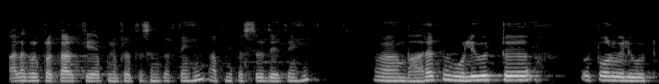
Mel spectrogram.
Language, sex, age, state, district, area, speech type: Hindi, male, 18-30, Madhya Pradesh, Ujjain, rural, spontaneous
